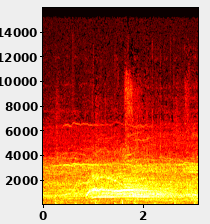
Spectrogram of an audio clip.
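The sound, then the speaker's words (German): A concert crowd at a 1965 open-air concert at the Waldbühne in West Berlin cheers in a steady, dense roar, with a long shrill whistle or whoop rising above it midway and scattered claps underneath, in a live recording from the radio broadcast. “Das ist ein Live-Mitschnitt aus der Radioübertragung.”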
